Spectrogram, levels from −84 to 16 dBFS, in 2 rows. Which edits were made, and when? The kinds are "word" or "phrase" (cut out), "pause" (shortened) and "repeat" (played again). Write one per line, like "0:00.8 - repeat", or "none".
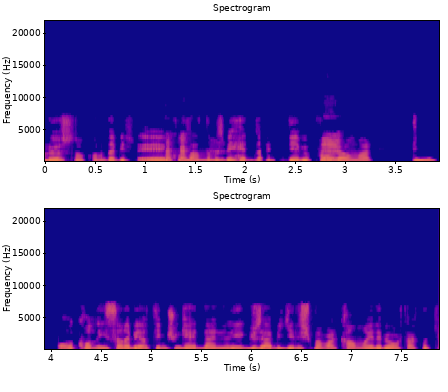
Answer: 0:03.9 - pause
